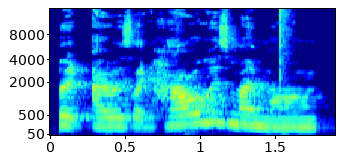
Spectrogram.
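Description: A young woman hosts a podcast and chats loosely, with a lot of likes and quick laughs. Her voice is somewhat high and has a gravelly fry. The room around her rings with echo. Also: fairly bright tone. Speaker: podcast host. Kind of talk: casual chat.

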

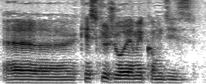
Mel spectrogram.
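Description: Un homme d'âge moyen, invité d'une interview, qui explique et raconte des anecdotes sur un ton familier, avec des hésitations et des reprises. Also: male voice, on the low side, little pitch movement, normal speed, darkish tone. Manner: explanatory, anecdotal, hesitant restarts. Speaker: guest, traveling parent. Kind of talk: casual interview chat.

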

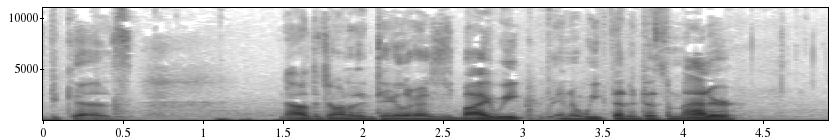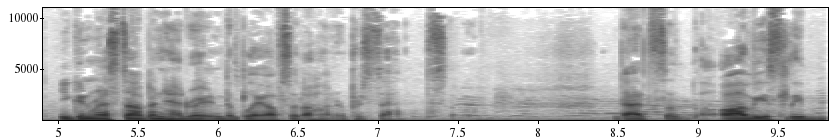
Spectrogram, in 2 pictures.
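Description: A man's voice: low-pitched, a little mellow, a little hiss or hum. A man hosting a casual solo fantasy football podcast from a room at home, rambling and swearing freely as he gets sidetracked. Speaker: podcast host. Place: room at home, door nearby.

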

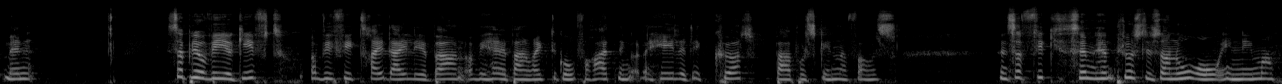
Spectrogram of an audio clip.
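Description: A woman missionary telling the story of her calling at a church meeting, a lively storyteller who acts out the voices she remembers. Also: fairly high pitch. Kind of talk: personal testimony told to a church meeting.

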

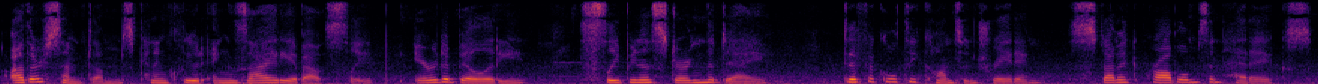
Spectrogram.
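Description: A woman narrating a sleep story, reading aloud in a calm, soothing way. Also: mid-range voice, normal speed, a little hiss or hum.

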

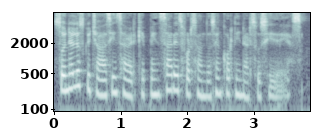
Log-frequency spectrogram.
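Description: A woman reads a classic novel aloud as a steady, dramatic storyteller. Her tone is mellow and warm, and her pitch sits in the middle. The delivery is a measured audiobook narration.

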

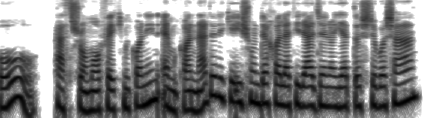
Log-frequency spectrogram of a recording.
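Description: A woman's voice: on the low side, dark tone, no room sound, clean studio sound, natural voice. A woman reading the part of a persistent foreign detective in an audiobook, probing with polite persuasion. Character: persistent foreign detective questioning witness, man.

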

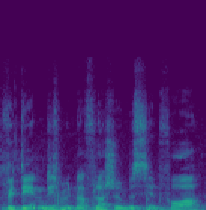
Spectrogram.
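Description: Dry-humored male co-host, somewhat high pitch, noisy recording. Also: fast talker. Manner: dry, teasing jokes. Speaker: podcast co-host. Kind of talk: casual chat.

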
